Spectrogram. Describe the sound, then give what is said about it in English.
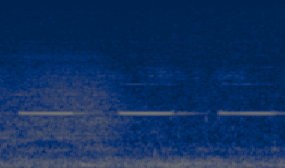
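A truck's reversing alarm beeps steadily in long, evenly spaced tones over a low engine rumble, heard from outside with no one speaking. “What's that noise? uh, you know, a truck.”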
